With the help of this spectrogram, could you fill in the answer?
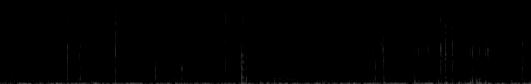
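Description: Long nails tap and scratch a pink plastic gel bead eye mask lying flat, making quick, quiet crinkly clicks and scrapes. The taps come in a dense, uneven run with sharp crackly edges over a soft low rumble.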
